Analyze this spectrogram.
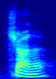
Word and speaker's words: Toronto: Um, I'm from Toronto, Canada, or well, as we say it, Toronto.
